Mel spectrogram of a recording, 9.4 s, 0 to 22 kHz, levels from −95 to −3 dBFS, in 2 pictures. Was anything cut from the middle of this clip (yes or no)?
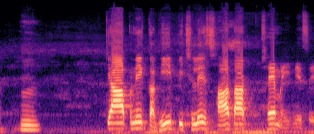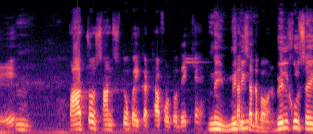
no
